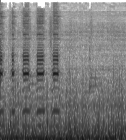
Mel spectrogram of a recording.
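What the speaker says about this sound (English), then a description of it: "My horn is back" A motorcycle horn gives four quick short toots in a fast burst on a night ride, loud and close over steady engine and wind rumble, then stops while the ride noise carries on.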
